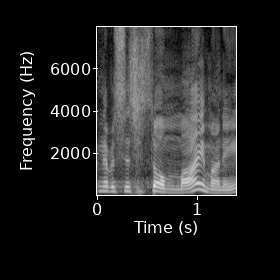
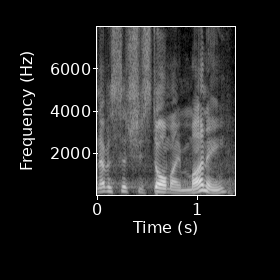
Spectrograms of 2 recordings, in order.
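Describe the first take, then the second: First: The word 'my' carries the main stress. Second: The word 'money' carries the main stress. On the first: The stolen money belonged to someone else. "It was somebody else's money" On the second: She stole something else. "Well, maybe she stole my heart"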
